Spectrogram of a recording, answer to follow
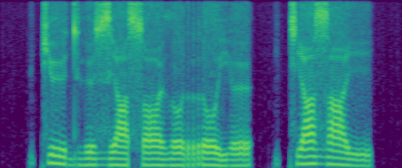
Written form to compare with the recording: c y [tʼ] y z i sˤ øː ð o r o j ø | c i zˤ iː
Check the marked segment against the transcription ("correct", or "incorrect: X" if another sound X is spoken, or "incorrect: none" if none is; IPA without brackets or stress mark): incorrect: dʱ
